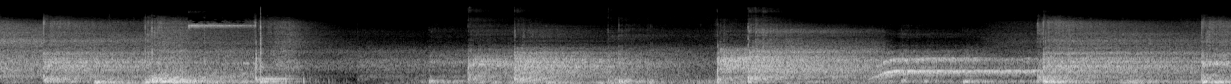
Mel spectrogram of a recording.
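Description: A racquetball rally on an enclosed court: sharp racquet strikes and the ball smacking off walls and floor, each hit echoing. A brief high squeak comes about two seconds in, and a held tone lasts a second or so late on.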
